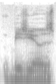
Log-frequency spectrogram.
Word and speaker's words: Biggio: Fox says that Biggio's business has been a major impact on the town economy.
